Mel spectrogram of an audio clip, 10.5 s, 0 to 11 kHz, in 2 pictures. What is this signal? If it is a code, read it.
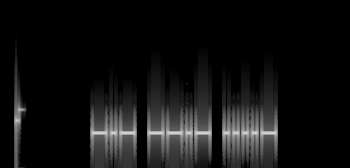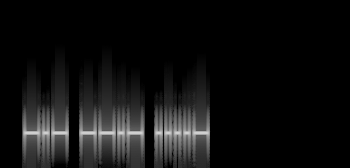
Morse code, heard as a keyed tone, about 17 wpm, 700 Hz. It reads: KQ4 KQ4
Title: USA Call Sign Prefixes - Repeated 2x - 17wpm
